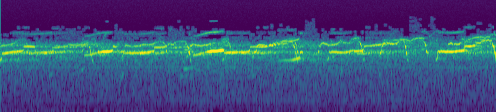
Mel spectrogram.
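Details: Juvenile bald eagles squeeing as they chase a parent with food in his talons around the cliffs. Dense, loud, high-pitched whistled squeals rise and fall without pause, with some overlapping voices.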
